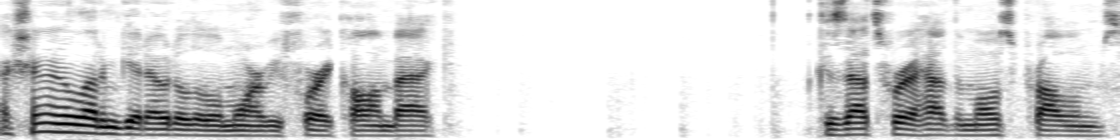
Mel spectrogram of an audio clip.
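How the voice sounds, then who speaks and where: A soft-spoken man's mumbling at a very fast pace, broken by long, frequent pauses. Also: medium pitch for a man, ordinary pitch variation, very even loudness. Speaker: dog owner and trainer vlogger. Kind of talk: casual vlog narration while training dogs. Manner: mumbling, soft and weak on camera.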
